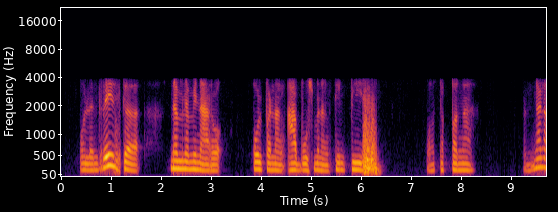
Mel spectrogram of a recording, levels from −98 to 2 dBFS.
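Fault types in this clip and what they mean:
AMR narrowband mobile codec: The speech sounds heavily buzzy and synthetic, with nothing above about 3.8 kHz. This phone-style codec rebuilds the voice from a vocal-tract model and sparse pulses, and this much damage points to a low mode near 5.9 kbps.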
